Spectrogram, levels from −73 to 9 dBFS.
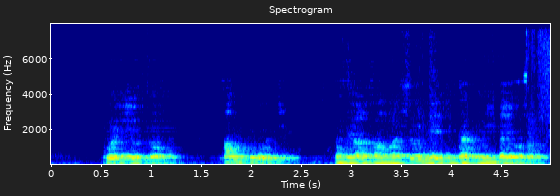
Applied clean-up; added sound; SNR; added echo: neural separator model SepFormer DNS4.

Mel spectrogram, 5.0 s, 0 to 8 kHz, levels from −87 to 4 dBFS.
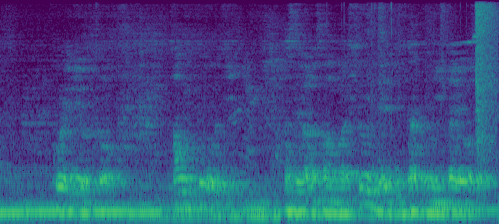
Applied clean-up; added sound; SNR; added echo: none; Bus; 13 dB; reverberation time 0.6 s.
